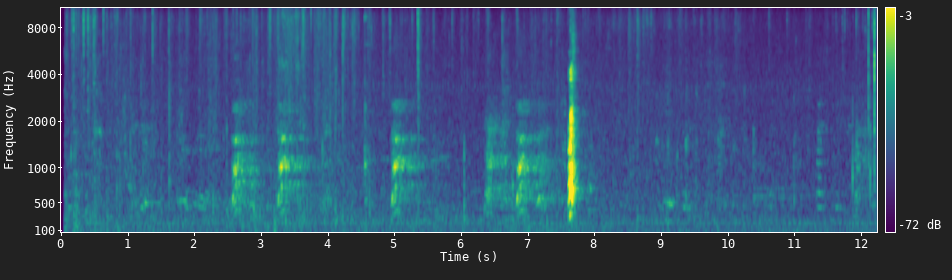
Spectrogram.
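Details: Pregnant female Italian Greyhound at 58 days of pregnancy, five days before the due date, giving short clusters of tonal, whimpering calls with a few seconds between groups, plus one sharp click and faint room noise.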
